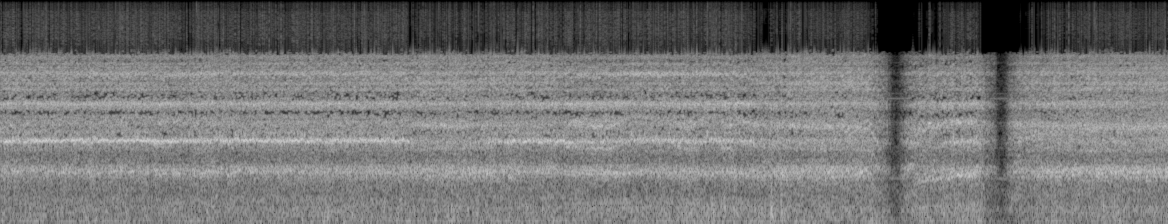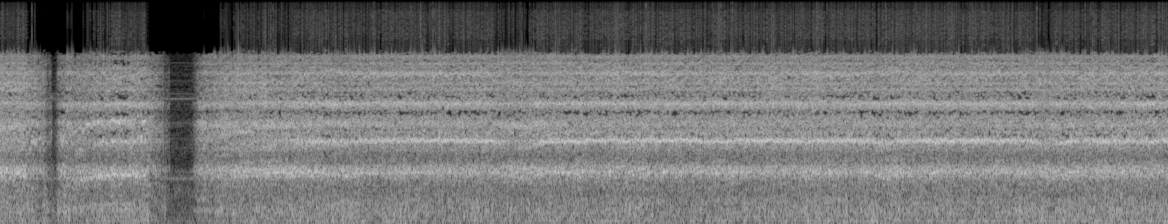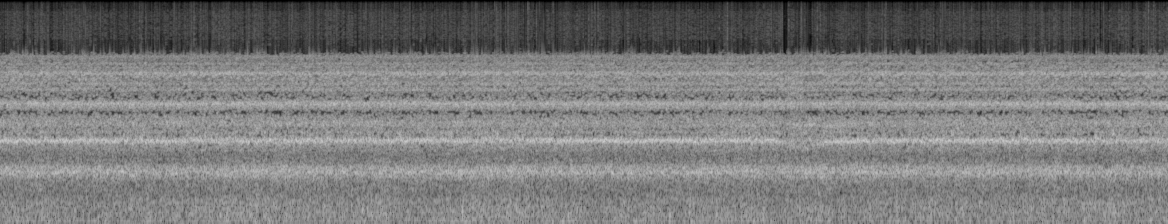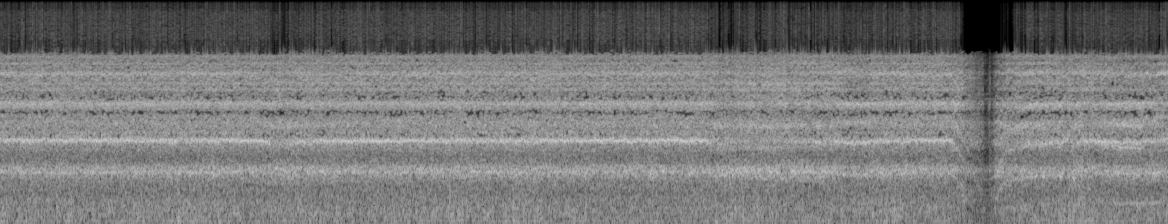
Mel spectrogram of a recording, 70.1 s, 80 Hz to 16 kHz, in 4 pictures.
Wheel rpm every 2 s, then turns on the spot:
230, 230, 240, 220, 220, 220, 160, 150, 190, 130, 140, 230, 230, 230, 230, 230, 230, 230, 230, 230, 230, 230, 230, 230, 230, 230, 230, 230, 230, 230, 230, 230, 220, 150, 220.
none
